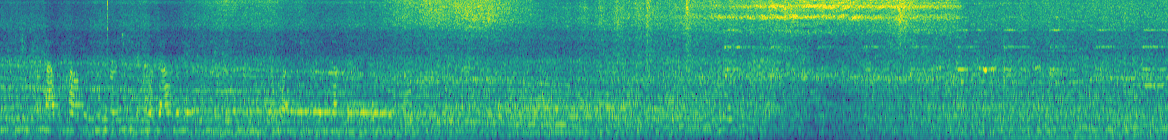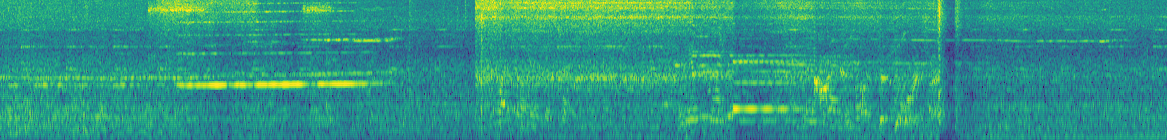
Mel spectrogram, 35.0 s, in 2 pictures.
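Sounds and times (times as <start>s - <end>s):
train rumbling slowly past: 0.0s - 21.7s
high squeal from running gear: 19.7s - 23.6s.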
